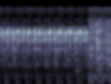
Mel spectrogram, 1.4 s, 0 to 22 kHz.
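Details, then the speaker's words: Honda TMX 125 idling after tune-up and with cover closed: steady, even single-cylinder putter with only slight remaining top-end ticking, much quieter than before. "pinaandar natin para marinig natin So Meron nga siyang konti Ayan Konti lang"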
